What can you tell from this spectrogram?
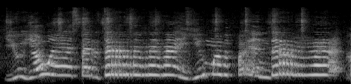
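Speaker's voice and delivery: high, loud, ranting parent going off; mock parent yelling. Parent going off at their kid, loud high mock rant. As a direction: imitate a fed-up parent cussing out a kid. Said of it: "we be yelling ... at them".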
